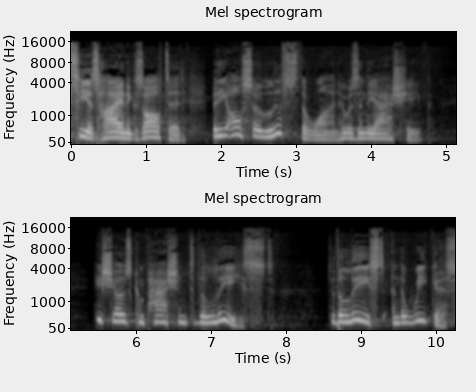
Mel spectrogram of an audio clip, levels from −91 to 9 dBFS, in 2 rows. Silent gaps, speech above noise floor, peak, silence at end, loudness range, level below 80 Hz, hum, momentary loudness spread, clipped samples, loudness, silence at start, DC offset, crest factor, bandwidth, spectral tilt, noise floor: none; 42 dB; -6 dBFS; 0 s; 4 LU; -68 dBFS; none; 13 LU; under 0.1%; -27 LUFS; 0 s; under 0.1%; 22 dB; 16 kHz; -4 dB/octave; -69 dBFS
